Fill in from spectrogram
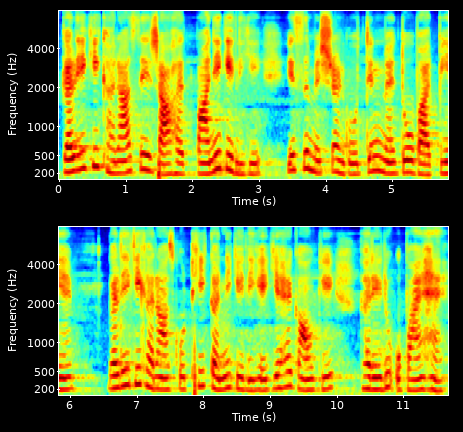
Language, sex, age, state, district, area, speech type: Hindi, female, 18-30, Madhya Pradesh, Hoshangabad, rural, spontaneous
